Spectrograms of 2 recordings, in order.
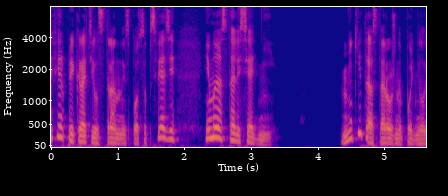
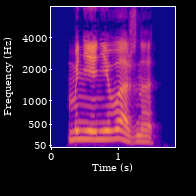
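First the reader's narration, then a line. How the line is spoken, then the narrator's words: Cold. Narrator (Russian): холодно ответил он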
